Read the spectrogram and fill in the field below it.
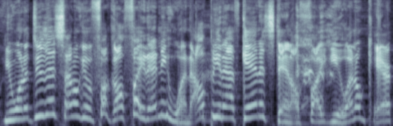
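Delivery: high, hammed-up fight-me taunt; mock tough-girl challenge. To the souk guys, a high mock fight-me taunt. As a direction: pitch it up like picking a street fight. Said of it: "I'm like".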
